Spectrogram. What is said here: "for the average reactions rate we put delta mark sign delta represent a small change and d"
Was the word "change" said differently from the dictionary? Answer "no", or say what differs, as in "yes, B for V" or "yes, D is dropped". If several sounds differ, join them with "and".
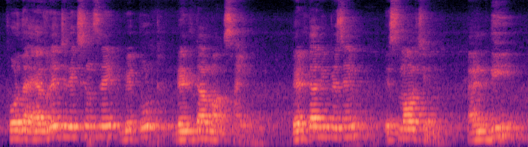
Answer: yes, JH is dropped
